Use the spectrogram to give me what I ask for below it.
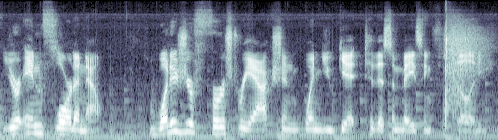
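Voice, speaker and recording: A man with a slightly high, bright and forceful voice hosts a sports interview, asking his questions in an upbeat way. He fills his sentences with "like". Soft music runs faintly underneath. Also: a little fast. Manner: upbeat, leans on "like" as filler. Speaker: host, sports show interviewer. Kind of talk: hosting an interview.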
